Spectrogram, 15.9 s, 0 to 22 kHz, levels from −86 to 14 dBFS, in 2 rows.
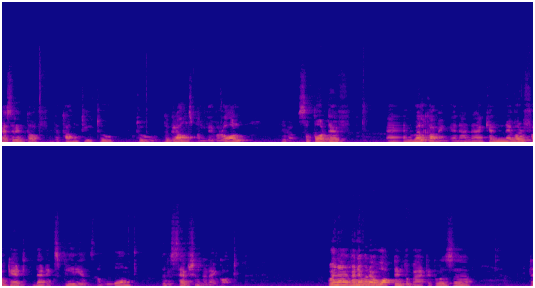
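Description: Noise suppressor applied to music or sounds, throughout: a speech-oriented suppressor keeps treating steady, sustained material as noise, so levels swing by around 20 dB and held sound pumps and thins.

Sound cut by the noise suppressor, at 0.31–2.45 s, 3.67–4.45 s and 5.13–5.77 s: sustained passages and decays sink by up to about 14 dB while sharper onsets pass.

Call audio freeze, at 5.87–6.03 s: the sound is drawn out for 134 ms as a fading continuation with no silence, then resumes where it stopped. This is likely caused by delayed packets draining the jitter buffer.

Repeated buffer, at 7.13 s: a 2.67 ms slice plays twice with a hard join, heard as a click or brief buzz. This fits a 128-sample buffer replayed when fresh audio came late.

Sound cut by the noise suppressor, at 9.24–10.38 s: the suppressor again pulls steady content down by up to about 14 dB.

Short stall from a late packet, at 9.55–9.66 s: within that dip, the sound is held 88 ms too long with a slight buzz or dip while the receiver waits. 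Nothing is lost.

Repeated buffer, at 10.48 s: another 2.67 ms replay gives a second click or brief buzz.

Sound cut by the noise suppressor, at 11.18–12.87 s: sustained parts and tails are pushed down by up to about 14 dB.

Jitter buffer speed-up, at 13.38–14.55 s: to shed built-up delay, the receiver trims pitch-period-sized pieces, about 70 ms in total. Playback runs at 105% speed with unchanged pitch, so the sound feels slightly rushed.

Sound cut by the noise suppressor, at 15.00–15.89 s: the closing sustain and decay are cut by up to about 14 dB.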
